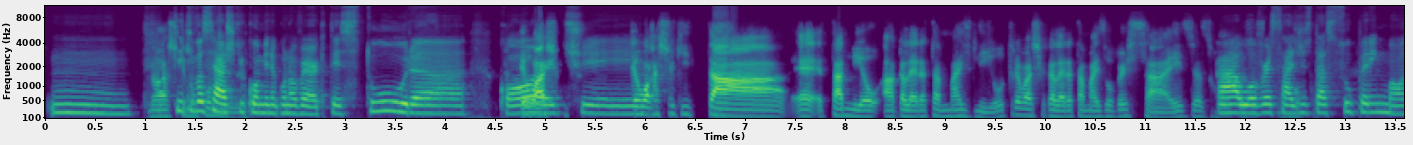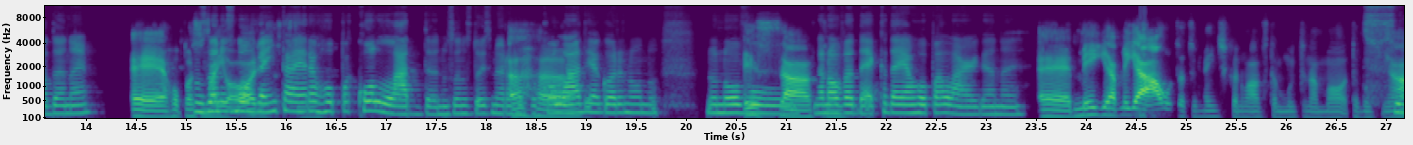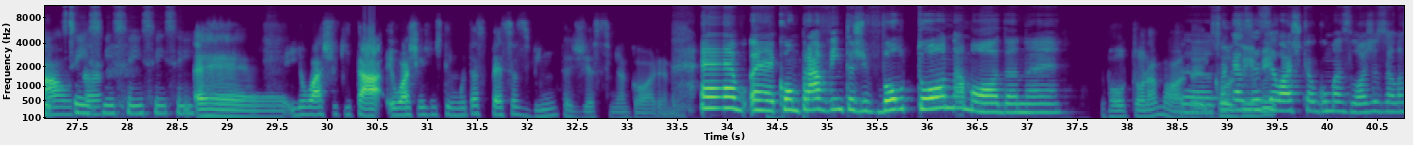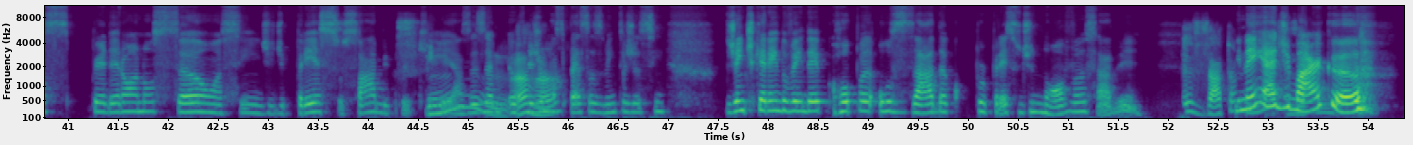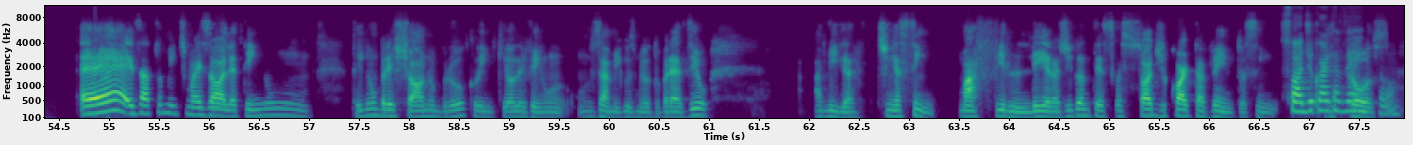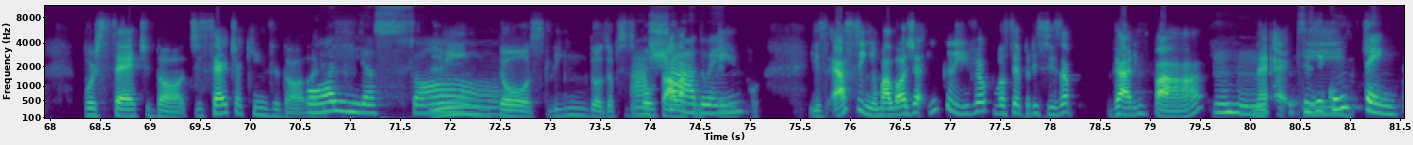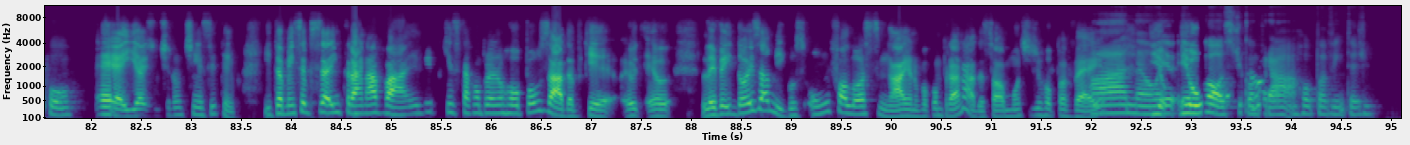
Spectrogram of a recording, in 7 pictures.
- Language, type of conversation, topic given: Portuguese, unstructured, Como você descreveria seu estilo pessoal?
- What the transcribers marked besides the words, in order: other background noise; in English: "oversize"; in English: "oversize"; tapping; in English: "vintage"; in English: "vintage"; chuckle; in English: "vibe"; in English: "vintage"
